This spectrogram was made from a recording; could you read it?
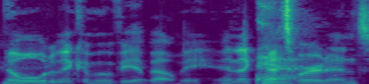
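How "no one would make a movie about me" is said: put-on expressionless deadpan, flat and level. Retelling what a Big Ten coach said, retelling a deadpan line. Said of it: "he just like deadpan says".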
